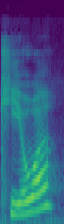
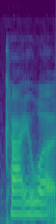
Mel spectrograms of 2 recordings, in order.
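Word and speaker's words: Kiowa: Uh, and also I just wanted to quickly say I pronounced uh the Kaioa tribe wrong. I said Kioa. So somebody very nicely was like, "Oh, hey, it's the Kaioa."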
